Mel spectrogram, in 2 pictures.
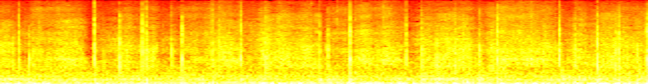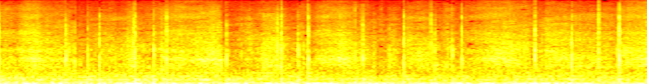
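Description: Long nails scratch and tap the label area of a full glass bath salt bottle lying on fur. A quiet, steady scratching texture is broken by many sharp, bright ticks that die away instantly, over a low, dull rumble.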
